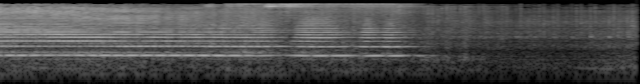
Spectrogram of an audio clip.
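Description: Steel wheels clatter over the rails.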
